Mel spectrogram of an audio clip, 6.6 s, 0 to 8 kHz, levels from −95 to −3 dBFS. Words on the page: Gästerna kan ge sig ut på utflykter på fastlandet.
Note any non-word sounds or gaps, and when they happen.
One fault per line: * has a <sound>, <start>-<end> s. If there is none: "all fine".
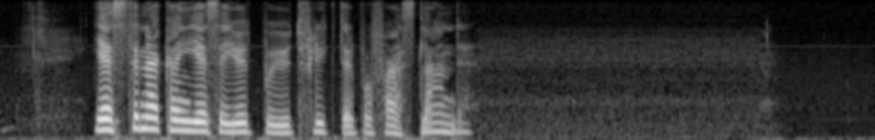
all fine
